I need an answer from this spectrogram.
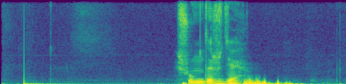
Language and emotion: Russian, neutral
